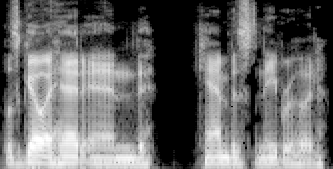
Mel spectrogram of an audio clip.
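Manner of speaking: ordinary talk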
